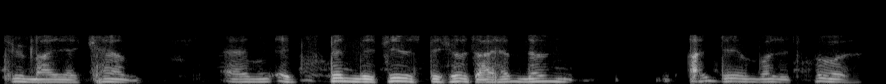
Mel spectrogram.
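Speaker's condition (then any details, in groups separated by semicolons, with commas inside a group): Speech impediment; has to talk slow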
